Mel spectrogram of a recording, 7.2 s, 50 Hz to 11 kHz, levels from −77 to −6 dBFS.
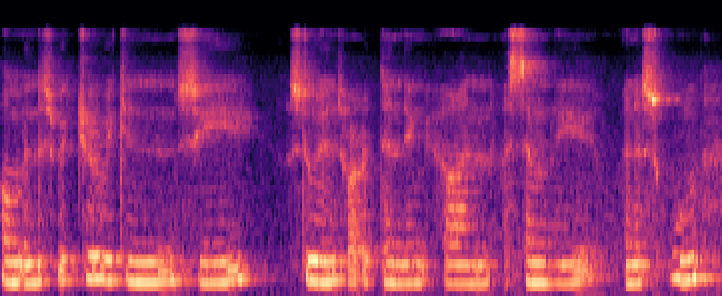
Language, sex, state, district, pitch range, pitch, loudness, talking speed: English, female, Sikkim, Gangtok, 210-225 Hz, 215 Hz, -16 LUFS, 110 wpm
